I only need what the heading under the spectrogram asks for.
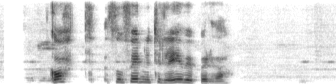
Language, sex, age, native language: Icelandic, female, 40-49, Icelandic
